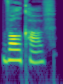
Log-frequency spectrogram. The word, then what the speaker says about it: Volkov: Volkov, the O sounds deep and round.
